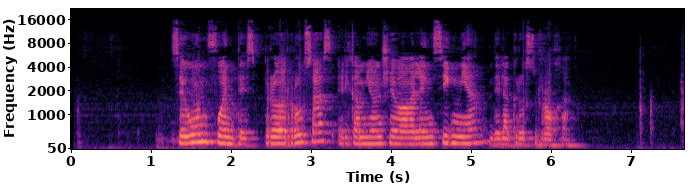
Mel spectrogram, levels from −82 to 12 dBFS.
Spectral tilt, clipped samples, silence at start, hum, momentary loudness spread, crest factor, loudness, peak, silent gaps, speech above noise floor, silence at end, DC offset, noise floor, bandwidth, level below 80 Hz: -5 dB/octave; under 0.1%; 1.05 s; none; 9 LU; 16 dB; -17 LUFS; -2 dBFS; none; 39 dB; 0 s; under 0.1%; -56 dBFS; 16 kHz; -50 dBFS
